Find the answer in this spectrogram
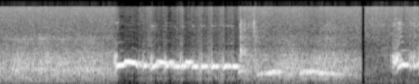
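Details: Caged zebra dove singing in the morning with a loud, deep 'ngerot' style, 'mbekur-mbekur' cooing: a fast, bubbly run of notes, then lower drawn-out coos, with abrupt cuts and a short gap near the end.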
